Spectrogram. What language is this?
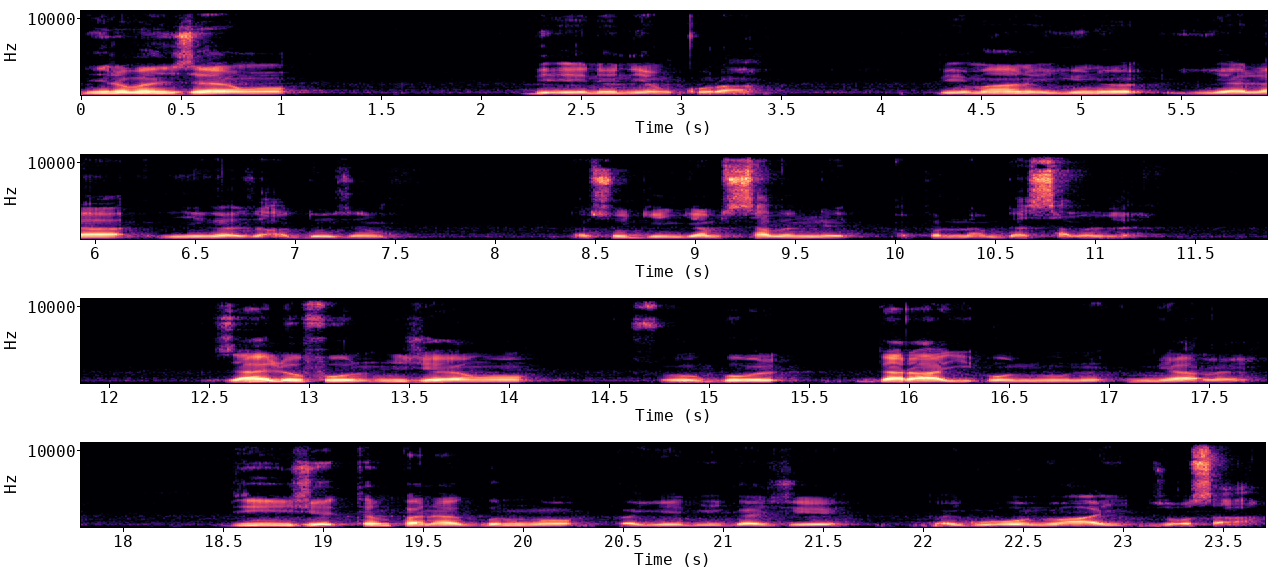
Dagbani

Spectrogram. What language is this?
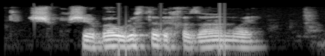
Pashto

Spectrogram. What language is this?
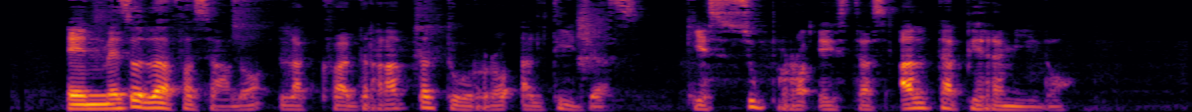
Esperanto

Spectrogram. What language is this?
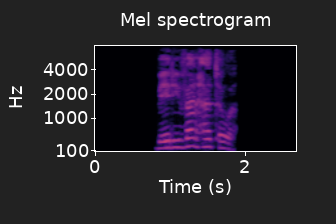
Central Kurdish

